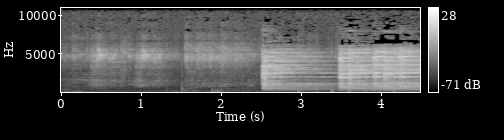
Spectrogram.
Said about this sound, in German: Habt ihr die Glocke gehört? ist von mir. Ich habe hier extra Glocken aufgehen.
